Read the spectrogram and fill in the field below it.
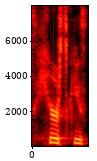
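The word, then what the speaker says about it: Hirschi: in sociological learning is here skis control theory and yeah apparently it's pronounced here ski I know it doesn't totally look like that so here's what it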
